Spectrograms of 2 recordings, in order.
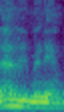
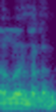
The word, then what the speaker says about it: aluminium: said look I've got an aluminium fence business now you guys pronounce it aluminum aluminum fence business and he said I've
